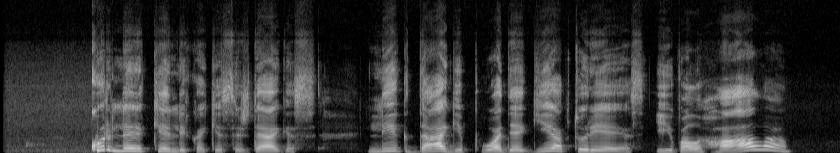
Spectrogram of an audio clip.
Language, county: Lithuanian, Kaunas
